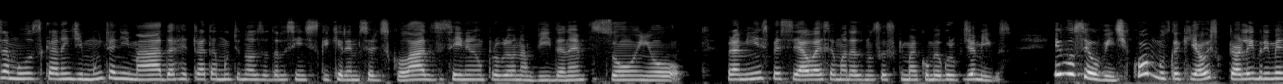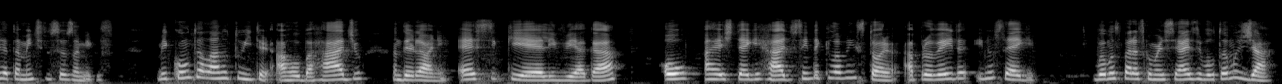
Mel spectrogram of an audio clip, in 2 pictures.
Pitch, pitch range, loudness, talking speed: 230 Hz, 215-255 Hz, -20 LUFS, 180 wpm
